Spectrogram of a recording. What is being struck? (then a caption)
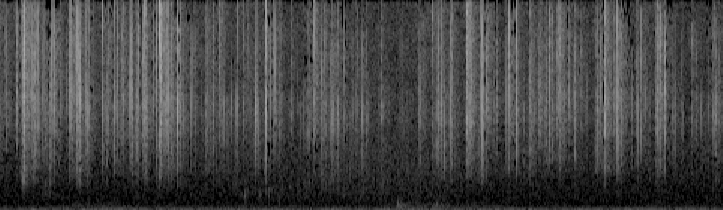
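Plastic bead garland. Several strands of shiny gold plastic bead garland hang from one hand and are shaken while the other hand's fingertips brush through them. The result is a quiet, steady, bright rattling and clicking patter of many small bead contacts over a low, constant hum.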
